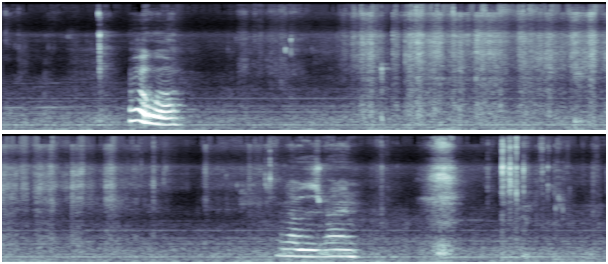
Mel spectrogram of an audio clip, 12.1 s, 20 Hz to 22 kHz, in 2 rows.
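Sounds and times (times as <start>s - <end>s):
faint hum: 0.0s - 12.0s
paper wrapper crinkling: 2.3s - 8.8s.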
